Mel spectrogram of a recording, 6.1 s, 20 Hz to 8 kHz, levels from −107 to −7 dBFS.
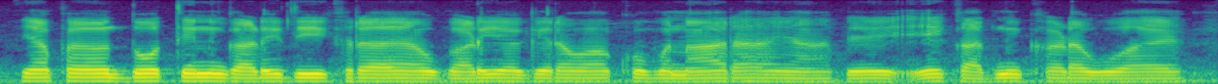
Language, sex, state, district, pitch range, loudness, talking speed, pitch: Hindi, male, Chhattisgarh, Bilaspur, 120-130 Hz, -14 LUFS, 205 wpm, 125 Hz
